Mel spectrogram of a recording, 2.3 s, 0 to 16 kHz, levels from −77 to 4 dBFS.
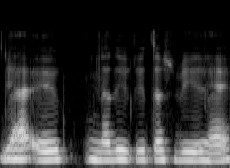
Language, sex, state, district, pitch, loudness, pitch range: Hindi, female, Uttar Pradesh, Hamirpur, 200 Hz, -14 LUFS, 190-210 Hz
